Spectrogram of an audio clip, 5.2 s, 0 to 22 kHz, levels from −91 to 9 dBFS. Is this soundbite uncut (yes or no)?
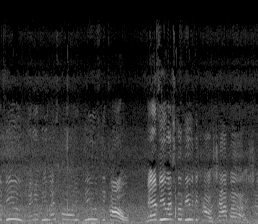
yes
